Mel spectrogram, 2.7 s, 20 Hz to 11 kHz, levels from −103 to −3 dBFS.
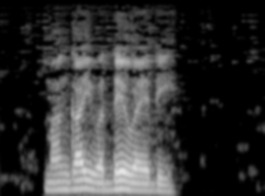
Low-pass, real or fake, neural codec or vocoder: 9.9 kHz; real; none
